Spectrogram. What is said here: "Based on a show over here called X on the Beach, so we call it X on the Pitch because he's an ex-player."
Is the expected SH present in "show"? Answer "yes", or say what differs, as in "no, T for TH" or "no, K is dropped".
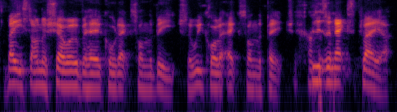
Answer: yes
